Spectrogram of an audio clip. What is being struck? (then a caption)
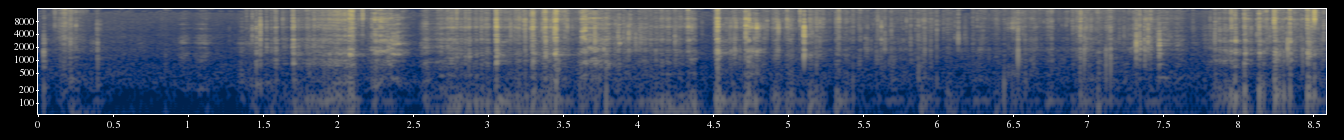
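Soap bar shaved with a blade. A solid rectangular olive green soap bar, held in the hand, is shaved and carved with a box-cutter blade. Dry, crisp scraping and crunching strokes come in quick bursts with bright, papery edges and a soft low thud underneath, separated by brief quiet pauses.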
